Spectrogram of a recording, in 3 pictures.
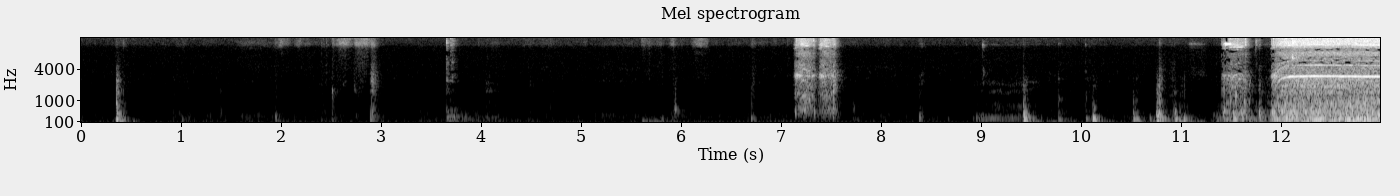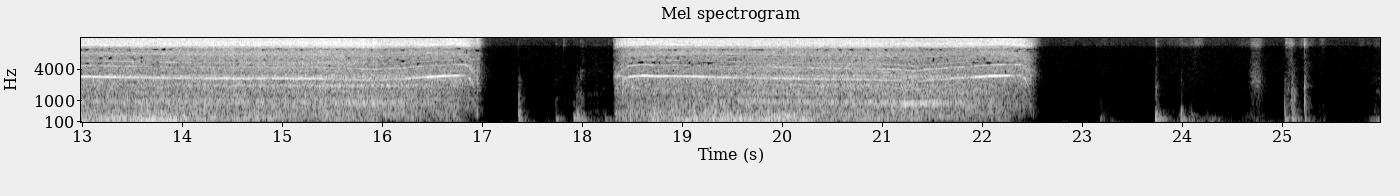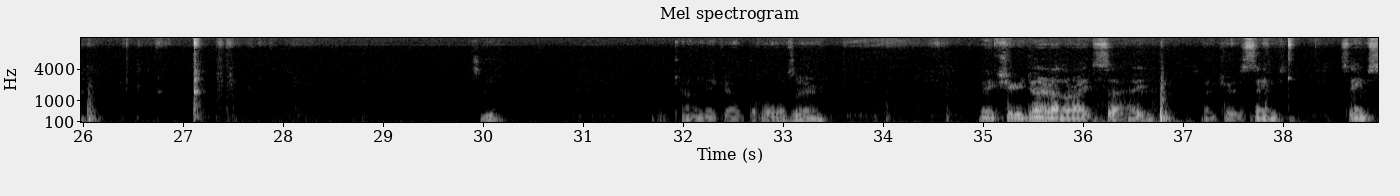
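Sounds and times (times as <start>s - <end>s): cordless drill whining: 7.1s - 7.7s, 11.4s - 17.1s, 18.3s - 22.6s.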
